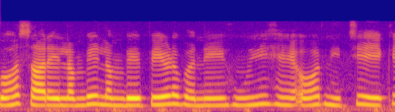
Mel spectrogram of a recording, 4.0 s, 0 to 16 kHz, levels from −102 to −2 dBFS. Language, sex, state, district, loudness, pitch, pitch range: Hindi, female, Haryana, Charkhi Dadri, -14 LUFS, 240 Hz, 230-260 Hz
